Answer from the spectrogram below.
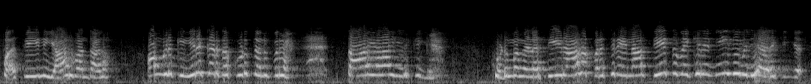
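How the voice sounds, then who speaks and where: A woman's voice: extremely high pitch, a little fast, a little hiss or hum. An actress playing an affectionate young village woman who scolds her mentor tearfully. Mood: reproachful. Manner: tearful, reproachful, then firm. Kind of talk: 1970s film acting. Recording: muffled old film soundtrack.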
